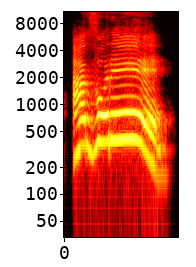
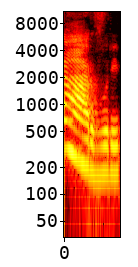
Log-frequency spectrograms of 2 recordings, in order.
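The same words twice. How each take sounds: First: It is shouted with stress on the last syllable. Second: The stress falls on the first syllable. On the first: The speaker calls it wrong. "Que a sílaba forte é a última. E não é" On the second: The speaker calls it right. "o sílaba forte é o ar"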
